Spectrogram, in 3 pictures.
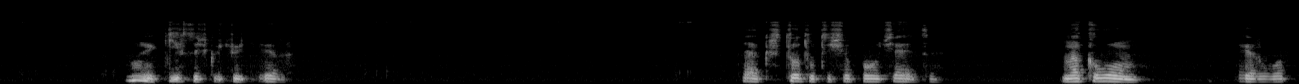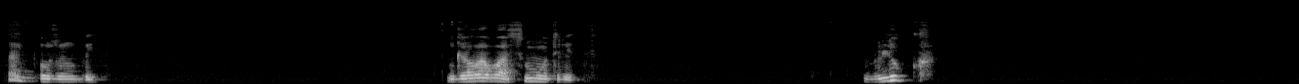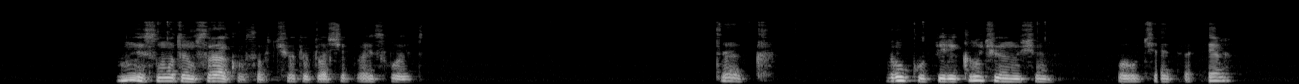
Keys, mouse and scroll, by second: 1.0 click, 2.3 r, 4.2 middle click, 5.2 scroll down 3, 5.4 middle click, 6.7 click, 7.2 middle click, 12.1 r, 13.7 middle click, 15.0 middle click, 16.4-17.3 scroll down 2, 17.3 click, 18.7 r, 21.4 middle click, 23.2-24.4 scroll down 3, 23.7 middle click, 27.5 click, 28.0 scroll down 3, 28.2 middle click, 29.4-30.1 scroll up 3, 30.1-30.6 scroll up 5, 31.4 middle click, 35.0 middle click, 35.0 click, 36.3 click, 37.7 r.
